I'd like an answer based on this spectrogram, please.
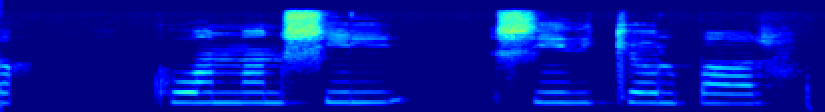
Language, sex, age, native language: Icelandic, male, 7, Icelandic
